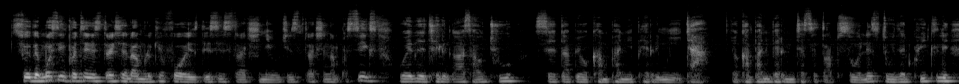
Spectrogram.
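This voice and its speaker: Somewhat breathy and medium in pitch, a man talks at a very fast pace with ordinary pitch variation. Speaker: accounting tutor on a video channel. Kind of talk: tutorial.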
